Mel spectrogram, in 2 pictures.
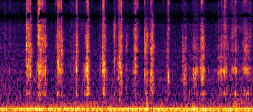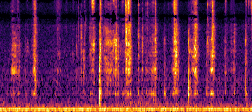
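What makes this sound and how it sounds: Long nails scratch the surface of a small orange pumpkin, making quiet, dry, bright scraping strokes in rapid, uneven bursts. A steady low hum sits underneath throughout.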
